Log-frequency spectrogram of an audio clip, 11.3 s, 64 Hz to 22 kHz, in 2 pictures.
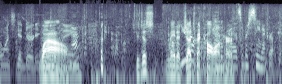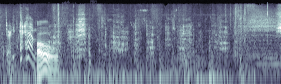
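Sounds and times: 
speech: 0.2 - 7.7
warthog grunting and snorting: 0.8 - 5.0, 5.9 - 10.4.

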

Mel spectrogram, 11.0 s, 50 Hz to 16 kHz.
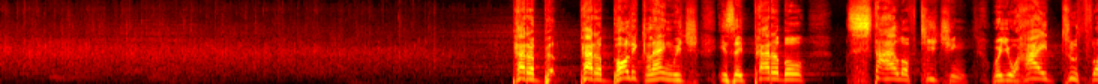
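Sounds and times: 
audience clapping: 0.0 - 5.4
speech: 5.2 - 10.9.

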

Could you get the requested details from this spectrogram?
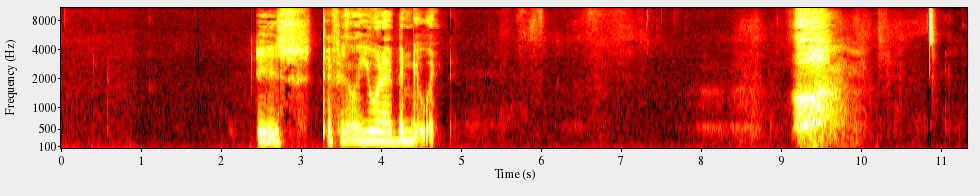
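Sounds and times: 
speech: 2.4 - 4.8
long breathy yawn: 9.2 - 10.0.

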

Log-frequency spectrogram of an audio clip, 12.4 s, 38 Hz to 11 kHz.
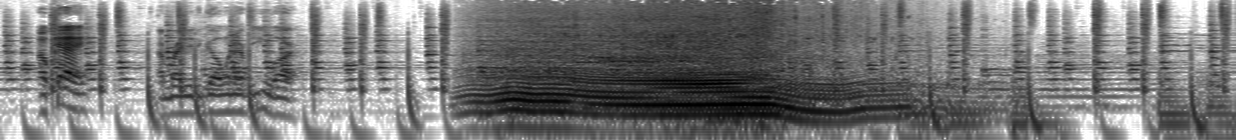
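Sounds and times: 
speech: 0.4 - 3.1
dirt bike engines revving: 4.6 - 10.1.

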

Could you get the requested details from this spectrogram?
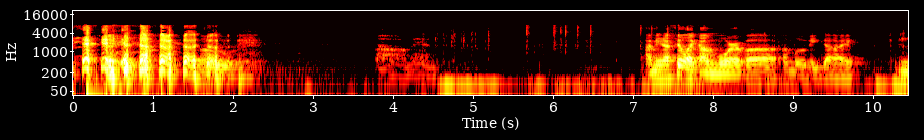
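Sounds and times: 
laughter: 0.0 - 2.2
speech: 0.4 - 2.2, 7.2 - 10.4
typing on a computer keyboard: 4.4 - 7.4.

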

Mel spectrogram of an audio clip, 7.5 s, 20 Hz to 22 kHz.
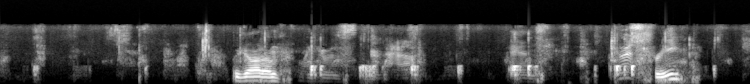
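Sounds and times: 
speech: 2.3 - 4.2, 6.6 - 7.0
decent-sized dog whimpering and yipping: 2.8 - 7.2.

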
